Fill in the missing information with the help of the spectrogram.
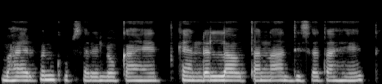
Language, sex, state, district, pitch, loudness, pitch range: Marathi, female, Goa, North and South Goa, 185 Hz, -18 LUFS, 180-185 Hz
